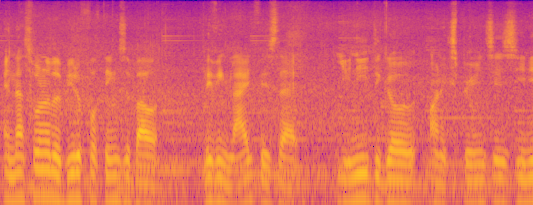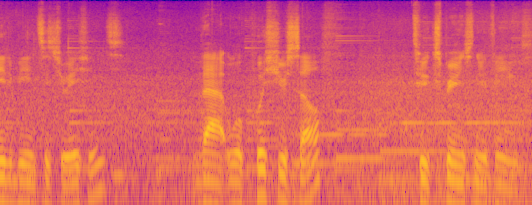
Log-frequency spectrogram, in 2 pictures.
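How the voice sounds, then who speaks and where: A young man talking casually to camera as a vlogger, relaxed and reflective with plenty of ums. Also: fairly low pitch, moderate pace. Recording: music bed loud underneath.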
